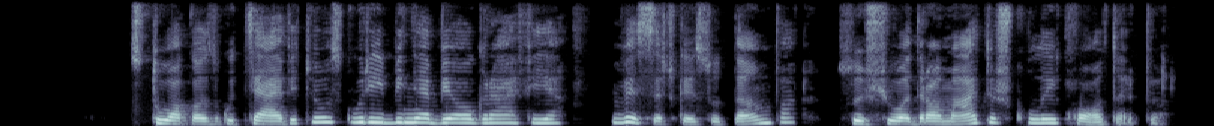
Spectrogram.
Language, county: Lithuanian, Klaipėda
